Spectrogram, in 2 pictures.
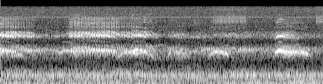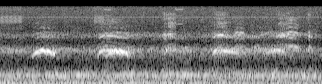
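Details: Black-headed gull at a nest holding three chicks: a series of harsh, arched, nasal calls repeated about every half second, rising and falling in pitch, over constant low background rumble.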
